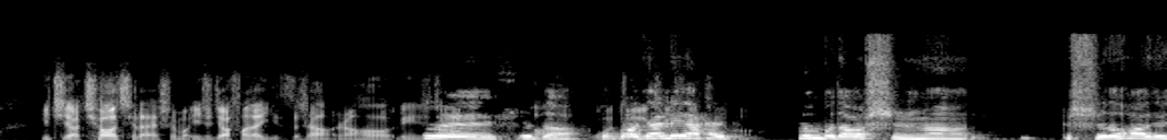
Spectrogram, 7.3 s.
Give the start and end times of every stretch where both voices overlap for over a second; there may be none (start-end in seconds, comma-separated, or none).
2.6-4.5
